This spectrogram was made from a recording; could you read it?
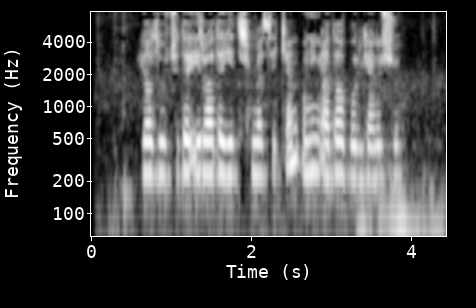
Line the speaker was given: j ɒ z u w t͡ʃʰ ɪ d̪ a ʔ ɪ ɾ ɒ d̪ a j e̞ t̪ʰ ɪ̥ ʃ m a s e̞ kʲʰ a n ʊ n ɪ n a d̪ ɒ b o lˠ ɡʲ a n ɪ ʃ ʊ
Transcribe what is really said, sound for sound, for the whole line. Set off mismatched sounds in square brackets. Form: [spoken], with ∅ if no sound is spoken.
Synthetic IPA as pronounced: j ɒ z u w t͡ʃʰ ɪ d̪ a ʔ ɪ ɾ ɒ d̪ a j e̞ t̪ʰ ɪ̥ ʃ m a s e̞ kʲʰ a n ʊ n ɪ [ŋ] a d̪ ɒ b o lˠ ɡʲ a n ɪ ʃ ʊ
